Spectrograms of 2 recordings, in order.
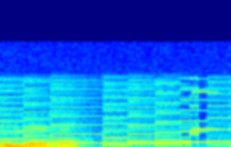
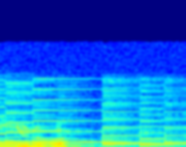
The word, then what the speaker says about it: Unova: is that so univa oh Unova it's not univa there it is NOA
